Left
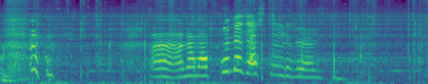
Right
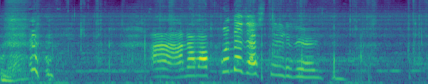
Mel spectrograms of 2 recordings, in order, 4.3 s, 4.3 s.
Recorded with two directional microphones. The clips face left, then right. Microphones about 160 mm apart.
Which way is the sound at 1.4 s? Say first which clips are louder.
Left 3 dB; 35° left (ahead or behind).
